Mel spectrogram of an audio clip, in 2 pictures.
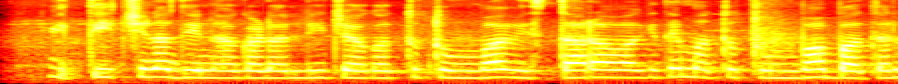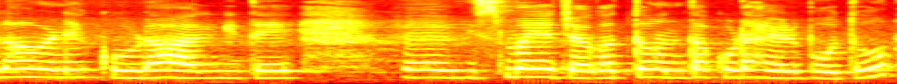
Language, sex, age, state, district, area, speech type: Kannada, female, 30-45, Karnataka, Chitradurga, rural, spontaneous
